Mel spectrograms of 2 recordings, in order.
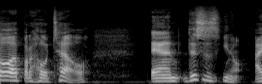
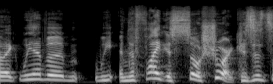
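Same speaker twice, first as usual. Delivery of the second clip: usual speaking voice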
